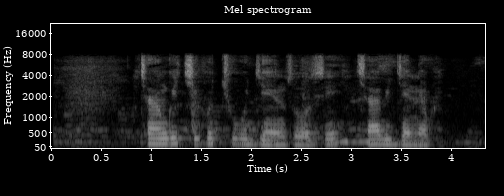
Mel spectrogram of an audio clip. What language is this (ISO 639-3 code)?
kin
